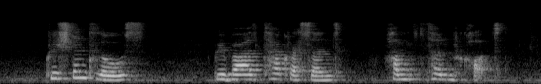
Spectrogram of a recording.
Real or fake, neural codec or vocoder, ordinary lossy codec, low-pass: real; none; none; 7.2 kHz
